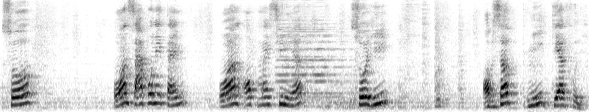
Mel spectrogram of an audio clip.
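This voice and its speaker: Recounting his own story for a testimonial, this man speaks with a high, slightly mellow voice, stumbling through repeated words and long pauses in a slow, hesitant way. Soft music plays behind him, and the echoey room adds faint background noise.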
